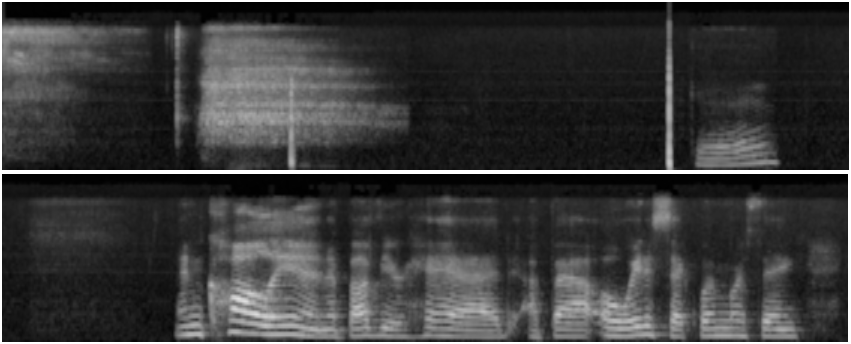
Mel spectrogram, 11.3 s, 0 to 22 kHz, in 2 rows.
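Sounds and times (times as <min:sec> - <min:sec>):
person inhaling softly during a guided relaxation exercise: 0:00.0 - 0:02.7, 0:05.8 - 0:06.5
speech: 0:04.6 - 0:05.2, 0:06.8 - 0:11.2.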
